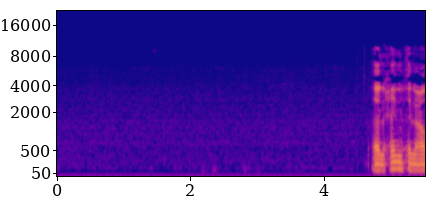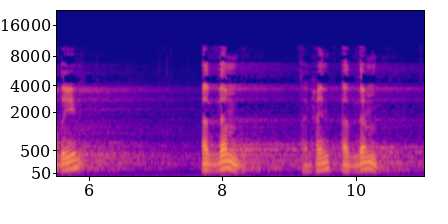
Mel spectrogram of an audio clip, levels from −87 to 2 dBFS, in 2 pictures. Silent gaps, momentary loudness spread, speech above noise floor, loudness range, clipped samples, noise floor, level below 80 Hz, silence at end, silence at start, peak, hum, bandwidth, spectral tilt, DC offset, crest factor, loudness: none; 22 LU; 38 dB; 5 LU; under 0.1%; -63 dBFS; -66 dBFS; 0 s; 4.7 s; -6 dBFS; none; 10.5 kHz; -4.5 dB/octave; under 0.1%; 24 dB; -26 LUFS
